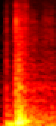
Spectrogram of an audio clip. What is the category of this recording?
Sound effects > Objects / House appliances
